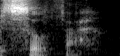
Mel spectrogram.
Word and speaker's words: sofá: Descansa on the sofa, puedes decir en el sofá. En el sofá con un acento en la a. Sofá.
